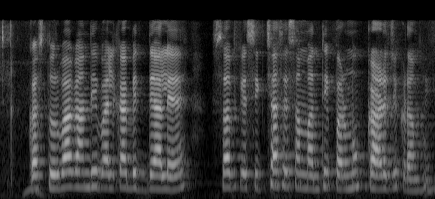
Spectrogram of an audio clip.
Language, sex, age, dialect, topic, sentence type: Magahi, female, 25-30, Western, banking, statement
